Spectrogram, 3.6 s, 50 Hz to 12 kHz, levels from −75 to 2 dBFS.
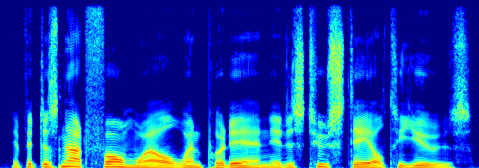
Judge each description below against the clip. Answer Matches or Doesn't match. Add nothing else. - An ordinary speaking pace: Doesn't match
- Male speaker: Matches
